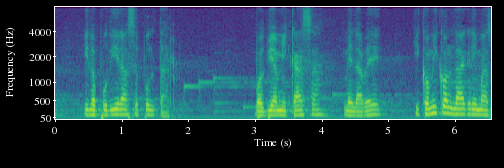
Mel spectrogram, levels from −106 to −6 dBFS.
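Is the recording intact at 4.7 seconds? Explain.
Yes, the audio at 4.7 seconds is intact, with no dropout, glitch or other fault; it passes through the call path as expected, with its content stopping around 8 kHz as a wideband call codec would leave it.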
